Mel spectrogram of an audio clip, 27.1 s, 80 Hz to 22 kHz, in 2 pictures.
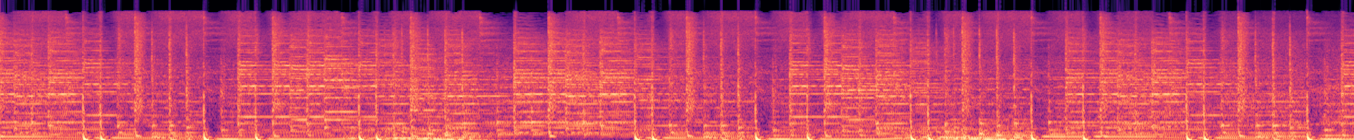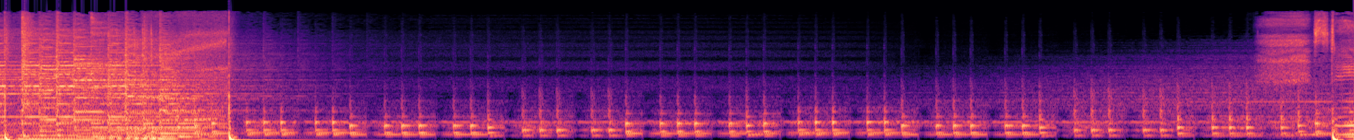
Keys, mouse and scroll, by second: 8.9-27.0 drag.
